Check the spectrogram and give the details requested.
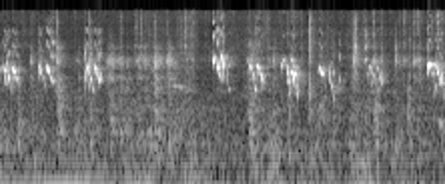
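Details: Pet budgerigars having a lively time: soft, evenly spaced high chirps about every third of a second, with faint wing or movement noises and a low hum throughout.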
